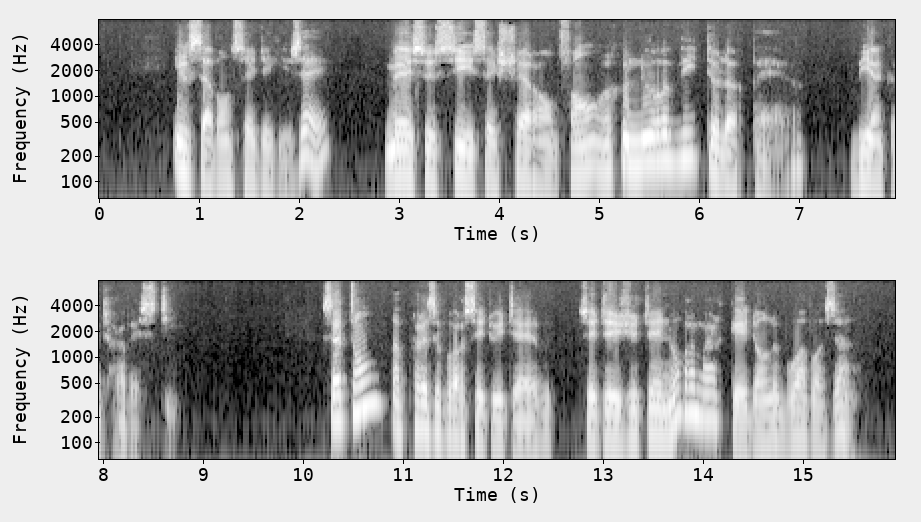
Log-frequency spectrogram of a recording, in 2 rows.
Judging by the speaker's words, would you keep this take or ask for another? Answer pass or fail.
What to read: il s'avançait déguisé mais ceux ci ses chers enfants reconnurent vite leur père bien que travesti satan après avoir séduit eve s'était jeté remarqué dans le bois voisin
fail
